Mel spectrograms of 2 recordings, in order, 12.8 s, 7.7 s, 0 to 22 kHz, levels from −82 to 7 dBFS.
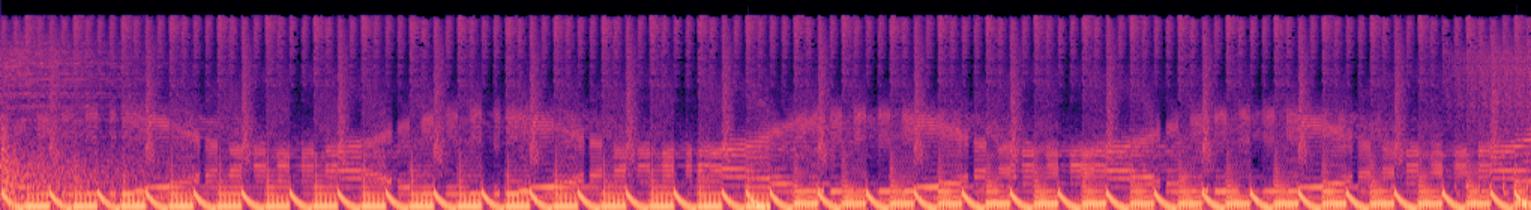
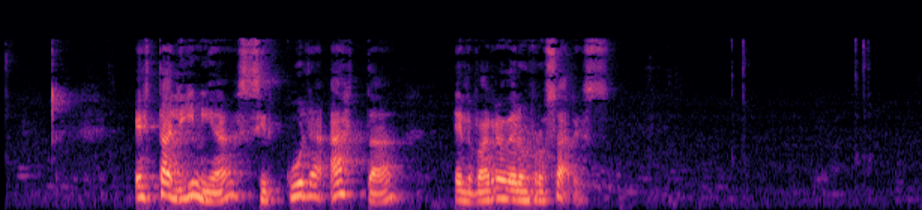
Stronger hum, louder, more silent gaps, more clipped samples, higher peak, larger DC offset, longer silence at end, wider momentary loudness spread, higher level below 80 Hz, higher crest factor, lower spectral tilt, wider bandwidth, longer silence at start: neither; first, -13 LUFS vs -16 LUFS; neither; neither; about the same, 0 dBFS vs -2 dBFS; neither; second, 0 s vs 2.65 s; second, 1 LU vs 18 LU; first, -14 dBFS vs -58 dBFS; second, 10 dB vs 18 dB; about the same, -6 dB/octave vs -5.5 dB/octave; first, 17 kHz vs 11.5 kHz; second, 0 s vs 0.4 s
